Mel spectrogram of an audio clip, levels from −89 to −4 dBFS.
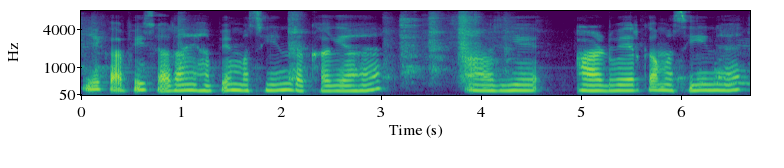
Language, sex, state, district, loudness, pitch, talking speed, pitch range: Hindi, female, Punjab, Kapurthala, -21 LUFS, 200 Hz, 135 wpm, 195-215 Hz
